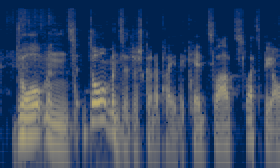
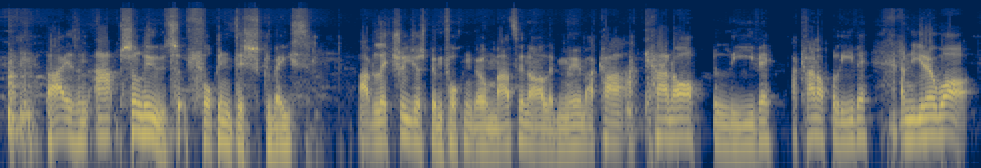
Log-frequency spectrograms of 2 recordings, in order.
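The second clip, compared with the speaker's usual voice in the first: furious rant; 11 dB louder than usual. Real, not acted. Fan fuming to his mates about a robbed penalty, loud outrage. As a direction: bellow your disgust at the ref.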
